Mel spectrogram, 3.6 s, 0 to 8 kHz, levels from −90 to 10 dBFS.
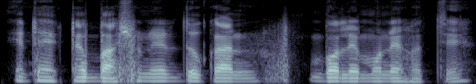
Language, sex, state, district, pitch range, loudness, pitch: Bengali, male, Tripura, Dhalai, 110-130 Hz, -21 LUFS, 120 Hz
